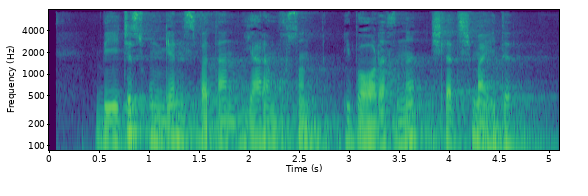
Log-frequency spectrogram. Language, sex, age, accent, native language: Uzbek, male, 18-24, Andijon, Uzbek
